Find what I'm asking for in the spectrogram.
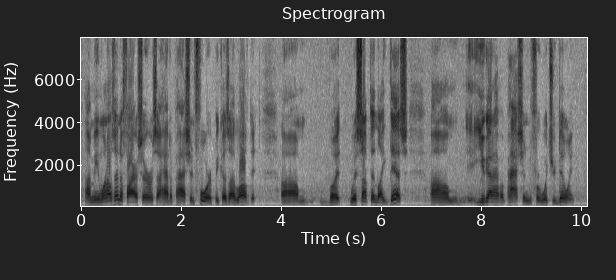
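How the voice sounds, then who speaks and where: Noticeable background noise sits behind a man of medium pitch with ordinary pitch variation, speaking at a moderate pace. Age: 70s. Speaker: railroad museum volunteer and retired firefighter. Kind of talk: casual interview. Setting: museum restoration shop.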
